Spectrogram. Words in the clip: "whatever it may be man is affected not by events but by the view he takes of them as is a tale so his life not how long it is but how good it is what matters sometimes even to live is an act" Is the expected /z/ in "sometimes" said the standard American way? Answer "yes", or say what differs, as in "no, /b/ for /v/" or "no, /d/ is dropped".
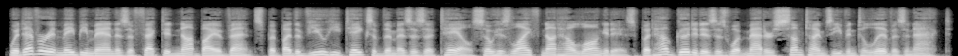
yes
